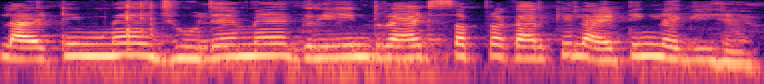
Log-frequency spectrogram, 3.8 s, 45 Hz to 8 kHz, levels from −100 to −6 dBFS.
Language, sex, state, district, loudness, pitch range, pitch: Hindi, female, Chhattisgarh, Bastar, -18 LUFS, 225-260 Hz, 240 Hz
